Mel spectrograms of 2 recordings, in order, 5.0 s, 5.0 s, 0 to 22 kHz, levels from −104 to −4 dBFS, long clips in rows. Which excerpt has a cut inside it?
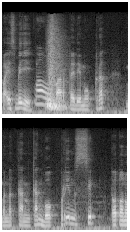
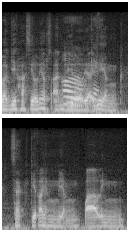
first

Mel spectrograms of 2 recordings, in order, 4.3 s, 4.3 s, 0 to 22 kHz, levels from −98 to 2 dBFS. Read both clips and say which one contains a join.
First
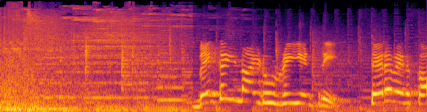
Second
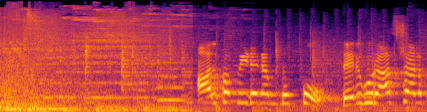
second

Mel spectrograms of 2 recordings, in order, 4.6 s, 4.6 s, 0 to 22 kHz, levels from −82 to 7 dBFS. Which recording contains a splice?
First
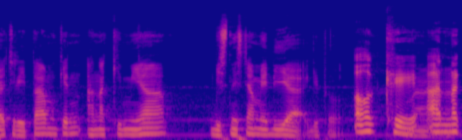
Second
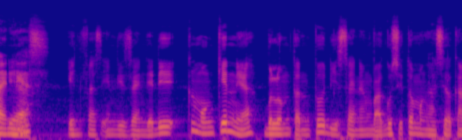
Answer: second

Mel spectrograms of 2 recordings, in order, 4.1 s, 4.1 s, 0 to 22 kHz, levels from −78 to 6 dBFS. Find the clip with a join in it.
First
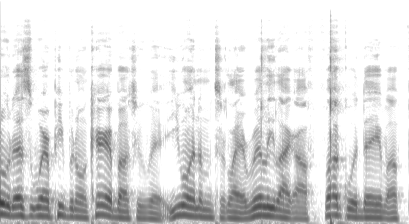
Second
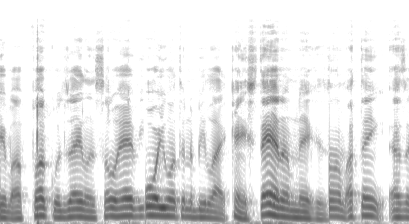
second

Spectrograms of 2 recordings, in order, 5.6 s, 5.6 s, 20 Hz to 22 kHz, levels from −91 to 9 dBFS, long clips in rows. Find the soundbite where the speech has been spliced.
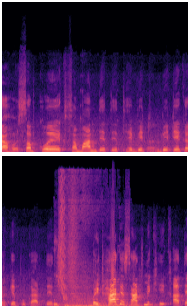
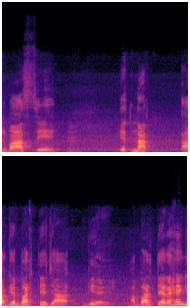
first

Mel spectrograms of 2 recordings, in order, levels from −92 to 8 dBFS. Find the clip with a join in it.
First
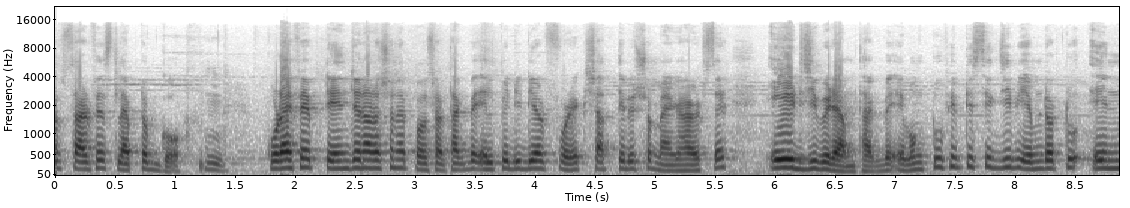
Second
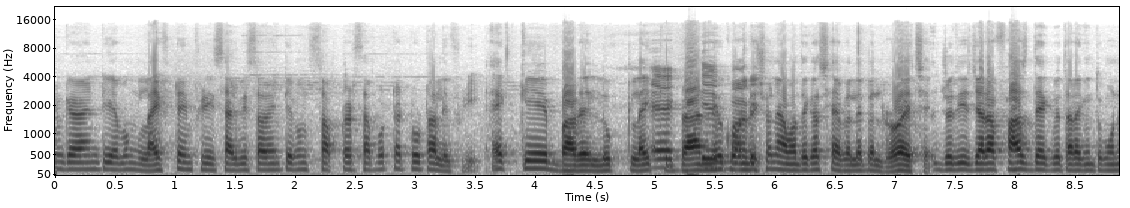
second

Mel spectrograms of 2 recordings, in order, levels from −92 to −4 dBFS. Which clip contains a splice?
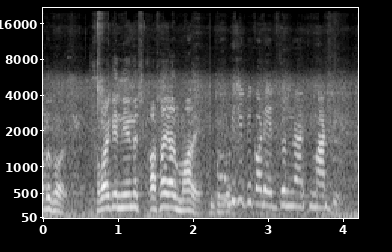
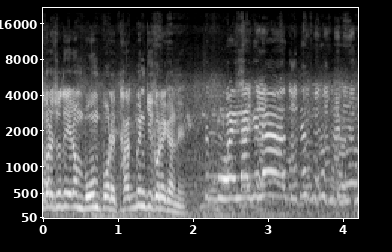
first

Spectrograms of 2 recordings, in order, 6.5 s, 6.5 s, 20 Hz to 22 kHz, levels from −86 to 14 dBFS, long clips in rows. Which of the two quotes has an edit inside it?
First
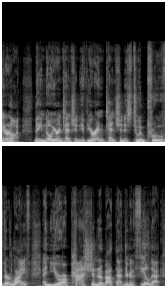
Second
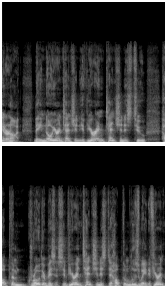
first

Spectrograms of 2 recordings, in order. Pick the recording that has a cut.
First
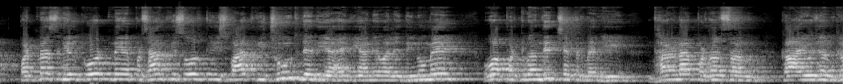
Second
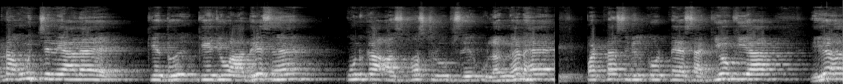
second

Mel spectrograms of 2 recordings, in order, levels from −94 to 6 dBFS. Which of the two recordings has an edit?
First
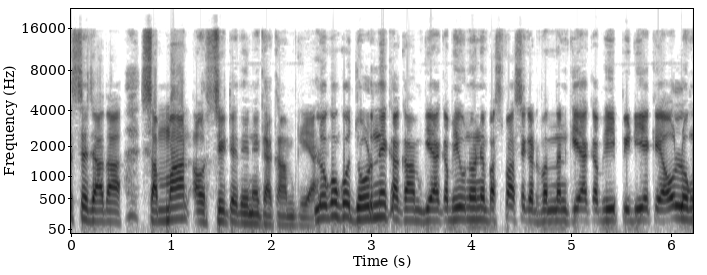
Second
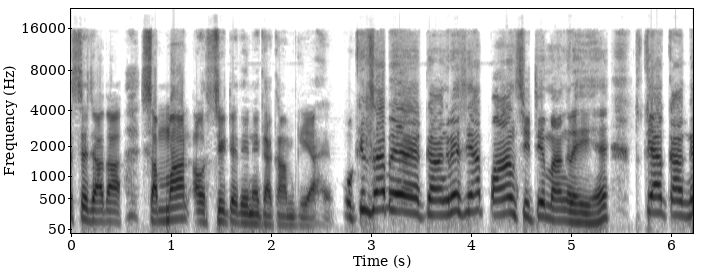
first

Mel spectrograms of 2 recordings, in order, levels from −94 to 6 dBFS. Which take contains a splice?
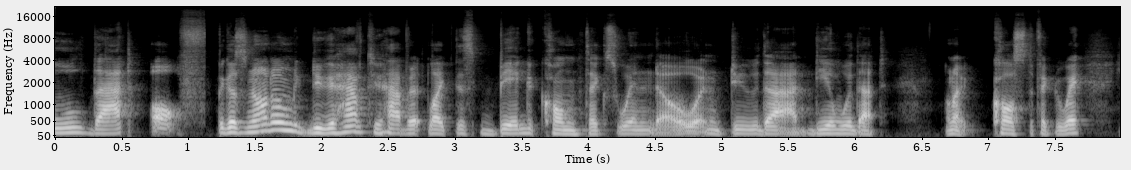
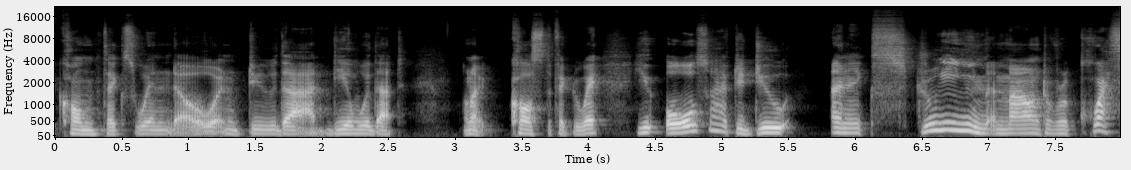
first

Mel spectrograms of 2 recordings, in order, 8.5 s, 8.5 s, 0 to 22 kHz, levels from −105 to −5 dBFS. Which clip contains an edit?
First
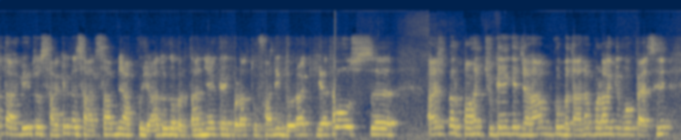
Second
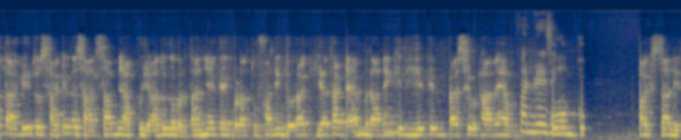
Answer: first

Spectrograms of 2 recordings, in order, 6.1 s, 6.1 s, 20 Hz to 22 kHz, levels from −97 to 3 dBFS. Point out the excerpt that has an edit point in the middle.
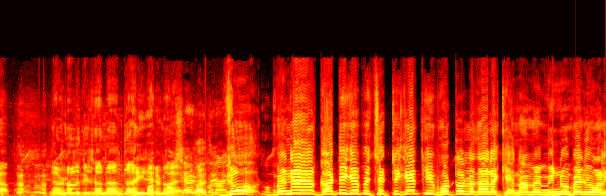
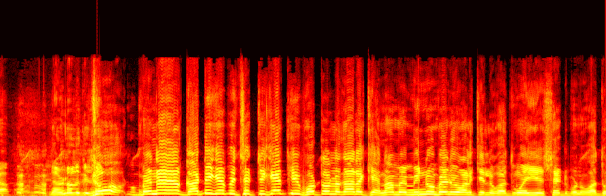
second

